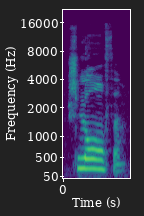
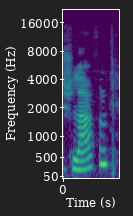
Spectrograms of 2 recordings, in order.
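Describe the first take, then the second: First: It is said with a Swabian dialect pronunciation. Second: It is said with a Standard German pronunciation.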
